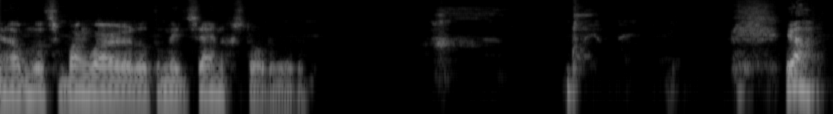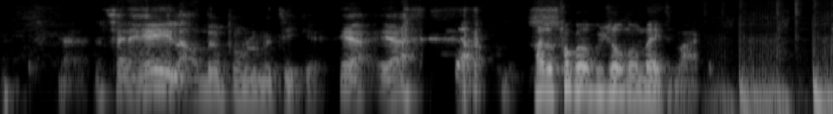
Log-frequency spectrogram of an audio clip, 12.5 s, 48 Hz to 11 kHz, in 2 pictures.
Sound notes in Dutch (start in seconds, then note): 3.6 gelach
